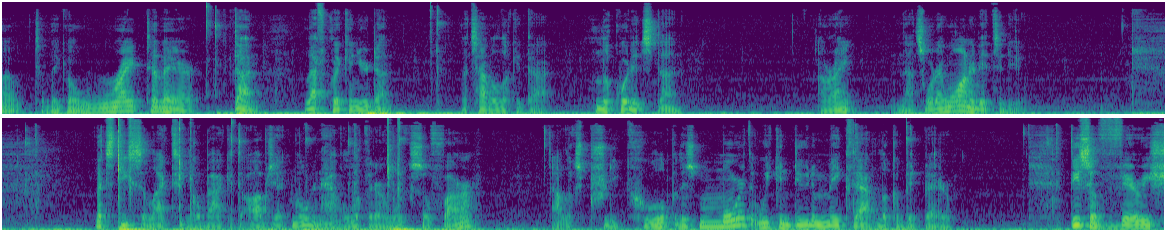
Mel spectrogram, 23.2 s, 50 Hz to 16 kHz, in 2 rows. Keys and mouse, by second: 4.5-6.1 middle drag, 12.8 a, 13.4 Tab, 15.6 a.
